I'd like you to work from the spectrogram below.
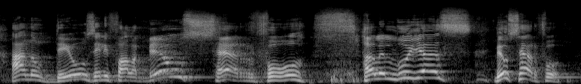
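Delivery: a hint of a dramatic pious voice, slowed; hammed-up churchy believer quoting God; mock pious believer. To his students, mocking a believer who hears "meu servo", lightly pious.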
